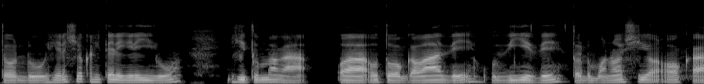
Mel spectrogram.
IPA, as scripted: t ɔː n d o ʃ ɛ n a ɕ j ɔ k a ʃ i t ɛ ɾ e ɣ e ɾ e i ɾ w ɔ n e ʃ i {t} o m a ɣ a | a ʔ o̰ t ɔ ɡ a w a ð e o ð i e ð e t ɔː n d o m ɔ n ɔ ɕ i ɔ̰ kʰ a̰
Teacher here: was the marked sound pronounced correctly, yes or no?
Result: yes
